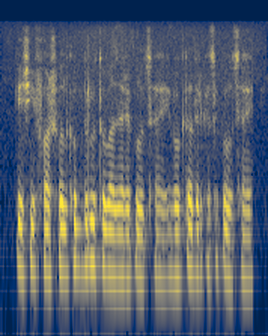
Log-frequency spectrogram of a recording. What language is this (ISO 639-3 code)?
ben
